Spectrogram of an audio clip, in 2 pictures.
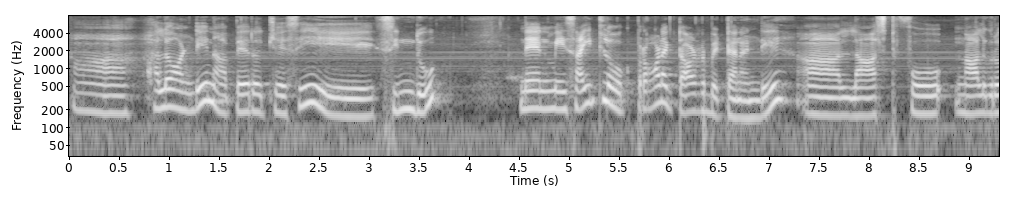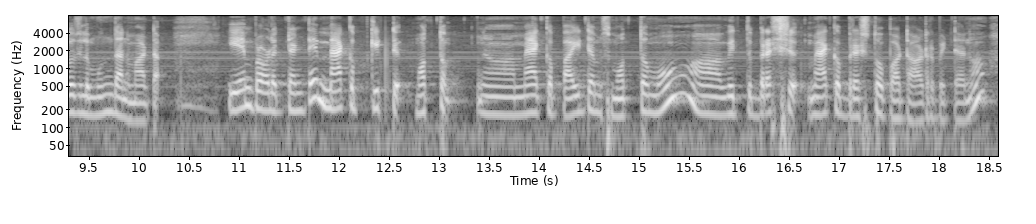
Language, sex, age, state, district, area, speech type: Telugu, female, 30-45, Andhra Pradesh, Chittoor, urban, spontaneous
